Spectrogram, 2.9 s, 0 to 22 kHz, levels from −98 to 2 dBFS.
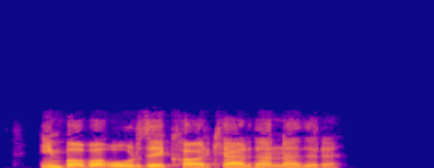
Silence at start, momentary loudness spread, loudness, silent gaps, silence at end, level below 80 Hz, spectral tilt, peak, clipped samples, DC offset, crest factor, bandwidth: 0.25 s; 8 LU; -17 LUFS; none; 0.65 s; -60 dBFS; -3.5 dB/octave; -2 dBFS; under 0.1%; under 0.1%; 16 dB; 7.2 kHz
